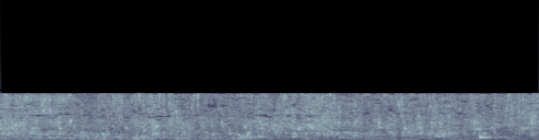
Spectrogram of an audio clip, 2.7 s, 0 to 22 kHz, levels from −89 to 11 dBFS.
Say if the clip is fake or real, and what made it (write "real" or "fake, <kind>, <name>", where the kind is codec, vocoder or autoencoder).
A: real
